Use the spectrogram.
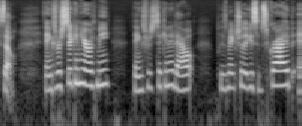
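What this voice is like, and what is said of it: Strained, failing voice. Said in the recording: “I have now lost my voice by the end of this episode ... I've got a little sinus thing happening.”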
